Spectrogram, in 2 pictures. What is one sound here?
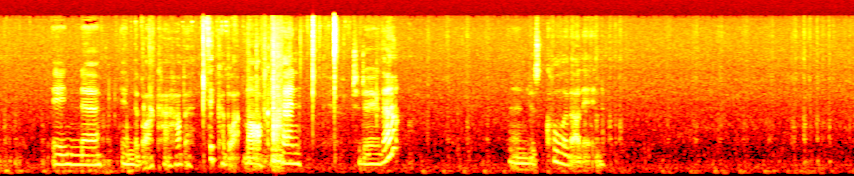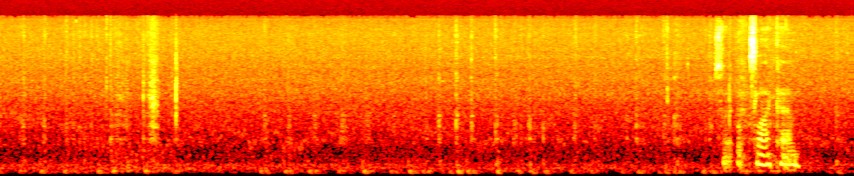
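A marker pen scratches lightly on card.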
